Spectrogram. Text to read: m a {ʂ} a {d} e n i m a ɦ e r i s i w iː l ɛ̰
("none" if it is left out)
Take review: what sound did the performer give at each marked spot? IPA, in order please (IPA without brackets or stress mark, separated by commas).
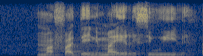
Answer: f, d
